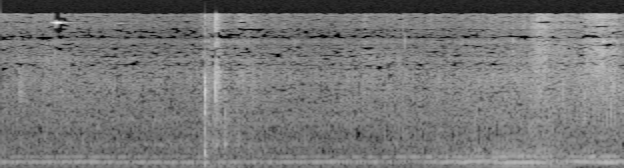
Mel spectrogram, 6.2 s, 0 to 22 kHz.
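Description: Off-road 4x4's engine running steadily at low revs, with one sharp knock about two seconds in; near the end the engine speed rises and falls a few times.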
